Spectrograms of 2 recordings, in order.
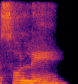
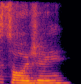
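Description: First: The name is said as two syllables, 'so-lé'. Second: The name is said as two syllables, 'soye'. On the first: "no se pronuncia solé" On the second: "No se pronuncia soye"

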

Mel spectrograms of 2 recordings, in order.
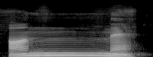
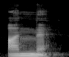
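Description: First: The word is said slowly, syllable by syllable. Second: The word is said quickly as one unit.

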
